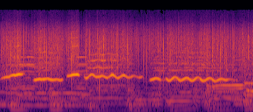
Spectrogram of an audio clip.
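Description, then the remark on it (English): A bright, cheerful human whistle carries a wavering, tuneful melody with a gentle vibrato, sitting clearly on top of a full instrumental accompaniment. “If you couldn't beg or borrow, and thorny trails were all you knew, I'd greet every thorn and thistle with a cheerful little whistle.”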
